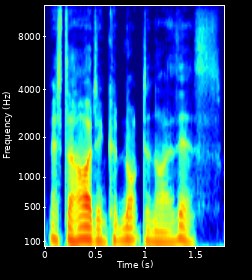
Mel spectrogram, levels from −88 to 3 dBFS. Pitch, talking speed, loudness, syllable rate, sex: 110 Hz, 200 wpm, -19 LUFS, 4.6 syllables/s, male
